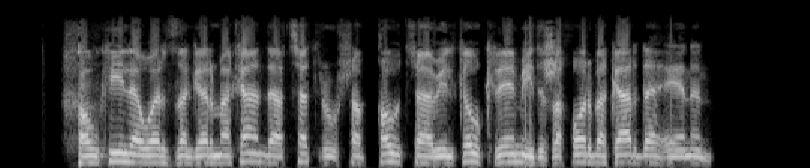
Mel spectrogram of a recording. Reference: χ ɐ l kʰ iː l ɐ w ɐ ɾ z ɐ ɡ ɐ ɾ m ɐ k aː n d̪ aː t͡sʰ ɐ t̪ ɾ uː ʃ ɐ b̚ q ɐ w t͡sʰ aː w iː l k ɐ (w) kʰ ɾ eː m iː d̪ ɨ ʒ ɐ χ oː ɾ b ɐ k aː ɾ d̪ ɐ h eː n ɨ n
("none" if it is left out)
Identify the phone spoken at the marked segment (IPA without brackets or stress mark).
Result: w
